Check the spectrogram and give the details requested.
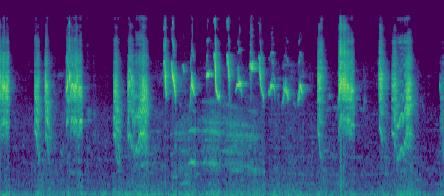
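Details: Long-tailed shrike song used as a lure to make caged shrikes that have stopped singing start again: a busy run of sharp, high chattering notes and short buzzy bursts, with brief pauses between phrases.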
